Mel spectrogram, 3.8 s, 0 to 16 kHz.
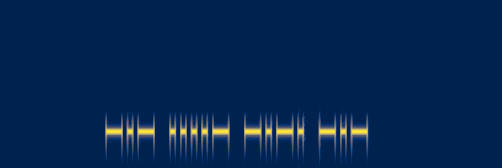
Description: Morse code, heard as a keyed tone, about 29 wpm, 700 Hz. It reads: K4CK
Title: USA Call Signs - 4 Characters - Repeated 2x - 30wpm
